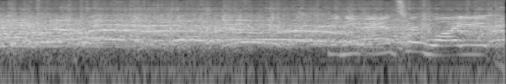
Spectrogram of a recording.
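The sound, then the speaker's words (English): A crowd cheers and applauds in a steady, dense roar of clapping and voices that holds at full volume for a few seconds, with occasional shouts rising above it. “And of course, the sycophant crowd cheers.”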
